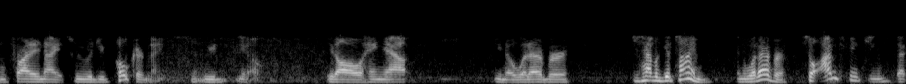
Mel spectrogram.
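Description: Tandem speech coding runs through the whole clip: the speech was decoded and re-encoded twice, each speech coder compressing the previous one's damage. The result is rough, muffled and warbly, with nothing above 3.8 kHz, which fits a GSM full-rate leg followed by AMR-NB at 7.4 kbit/s. Room noise rises by about 10 dB around 1.5 s.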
